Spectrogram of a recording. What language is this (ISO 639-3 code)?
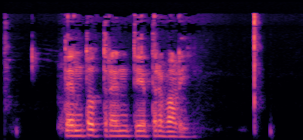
ces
